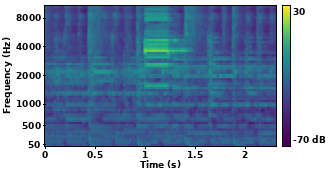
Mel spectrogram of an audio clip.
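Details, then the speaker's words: Compat Ella portable enteral feeding pump: repeated electronic alarm tones over a steady hum, the end-of-priming alarm after auto-priming the tubing, acknowledged with the start/pause button. "the start pause button to acknowledge the end of priming alarm"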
